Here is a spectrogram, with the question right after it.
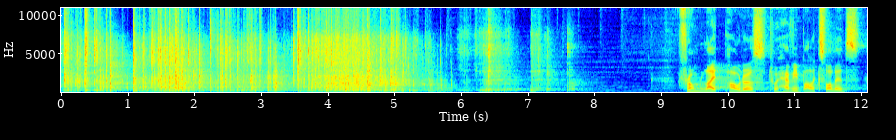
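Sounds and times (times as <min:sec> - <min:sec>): pebbles clattering into a box: 0:00.0 - 0:07.8.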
